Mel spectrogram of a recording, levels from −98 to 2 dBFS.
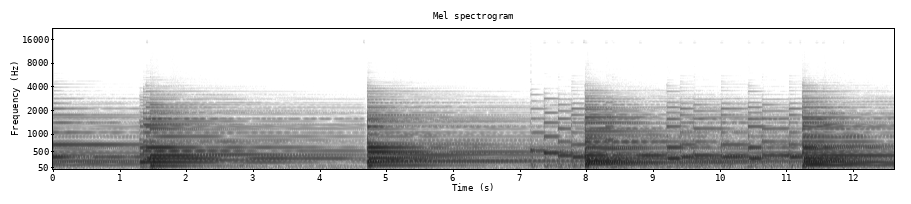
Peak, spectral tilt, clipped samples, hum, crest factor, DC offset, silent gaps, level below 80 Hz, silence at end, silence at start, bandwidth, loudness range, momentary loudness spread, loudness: -2 dBFS; -13 dB/octave; under 0.1%; none; 18 dB; under 0.1%; none; -44 dBFS; 0 s; 0 s; 3.8 kHz; 2 LU; 17 LU; -19 LUFS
